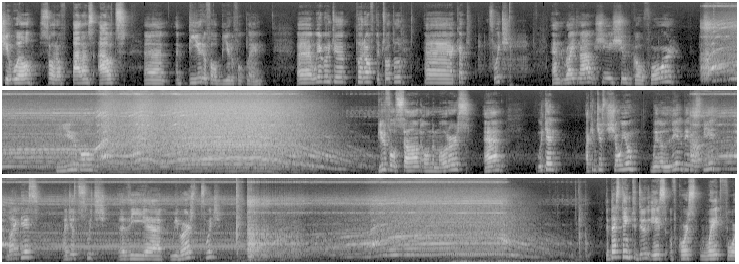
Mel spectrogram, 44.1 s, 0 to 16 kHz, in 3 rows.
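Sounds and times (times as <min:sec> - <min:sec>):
electric motors and propellers whining: 0:14.0 - 0:22.2, 0:28.5 - 0:41.2.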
